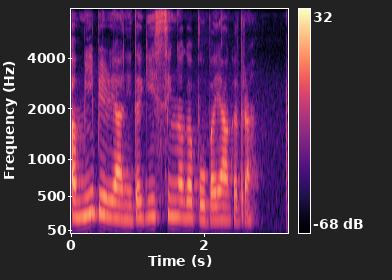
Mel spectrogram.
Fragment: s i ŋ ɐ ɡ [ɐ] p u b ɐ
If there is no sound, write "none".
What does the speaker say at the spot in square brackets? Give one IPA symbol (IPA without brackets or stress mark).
ɐ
